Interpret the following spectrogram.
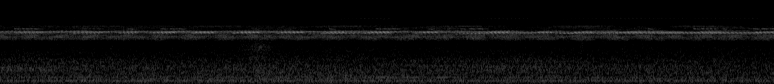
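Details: Autumn insects singing at night in the forest of Tsukimi no Mori, Kaizu, Gifu Prefecture, Japan, near a lookout 180 m above the Nobi Plain; a high steady trill swelling in pulses about twice per second, with a faint lower buzz.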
